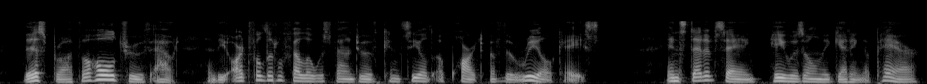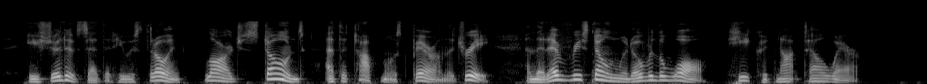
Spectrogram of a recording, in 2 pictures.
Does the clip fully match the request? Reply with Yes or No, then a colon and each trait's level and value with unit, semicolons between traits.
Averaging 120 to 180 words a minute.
No: average, 195 wpm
